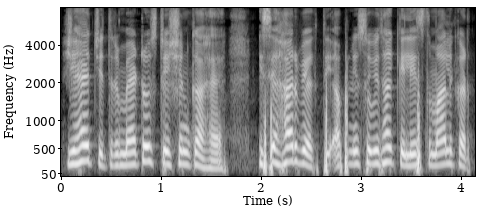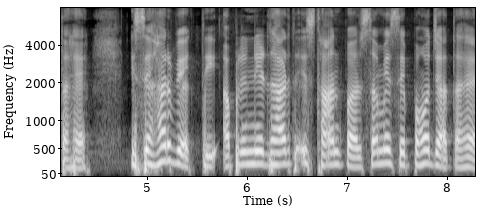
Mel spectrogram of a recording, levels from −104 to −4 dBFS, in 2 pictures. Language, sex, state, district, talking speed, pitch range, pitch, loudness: Hindi, female, Delhi, New Delhi, 205 wpm, 205-230 Hz, 220 Hz, -17 LUFS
